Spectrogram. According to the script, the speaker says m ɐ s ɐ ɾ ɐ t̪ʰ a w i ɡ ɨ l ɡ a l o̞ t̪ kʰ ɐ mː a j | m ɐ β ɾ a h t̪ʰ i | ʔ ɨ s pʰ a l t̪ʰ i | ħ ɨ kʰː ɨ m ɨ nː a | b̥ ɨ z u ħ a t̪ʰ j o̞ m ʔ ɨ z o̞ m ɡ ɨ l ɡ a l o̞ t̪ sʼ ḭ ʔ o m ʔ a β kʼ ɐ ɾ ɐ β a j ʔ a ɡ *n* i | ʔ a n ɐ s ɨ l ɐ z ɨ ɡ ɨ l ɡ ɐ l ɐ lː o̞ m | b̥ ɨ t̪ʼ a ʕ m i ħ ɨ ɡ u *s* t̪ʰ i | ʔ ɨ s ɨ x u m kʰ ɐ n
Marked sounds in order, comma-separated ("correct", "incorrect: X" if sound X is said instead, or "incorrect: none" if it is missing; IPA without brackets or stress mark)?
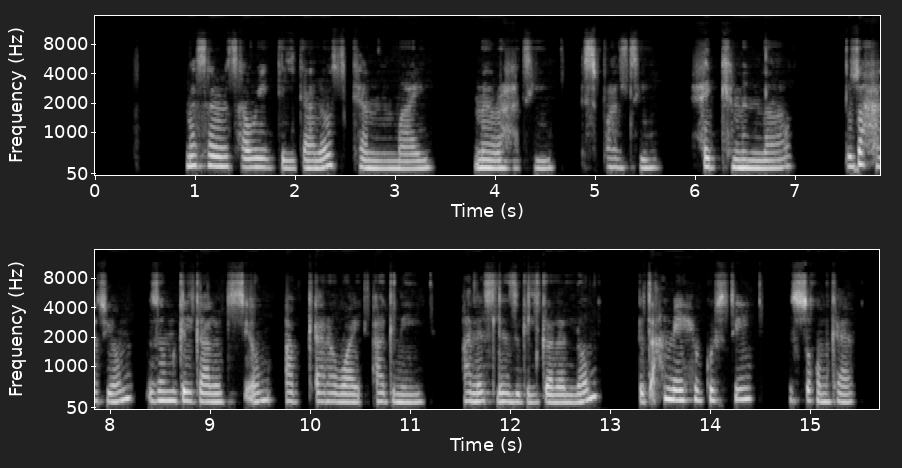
correct, correct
